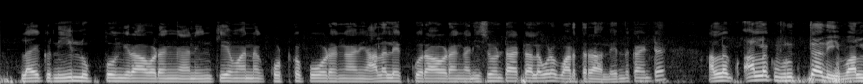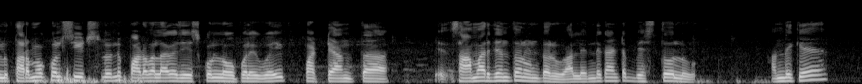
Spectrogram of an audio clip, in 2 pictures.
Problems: constant background noise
